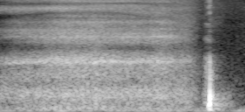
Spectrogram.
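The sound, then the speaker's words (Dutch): A single short, soft cough or throat-clearing burst near the end, after a stretch of quiet hiss. “ja, sorry. Voor af en toe even mijn kuchjes en mijn dingetjes.”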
